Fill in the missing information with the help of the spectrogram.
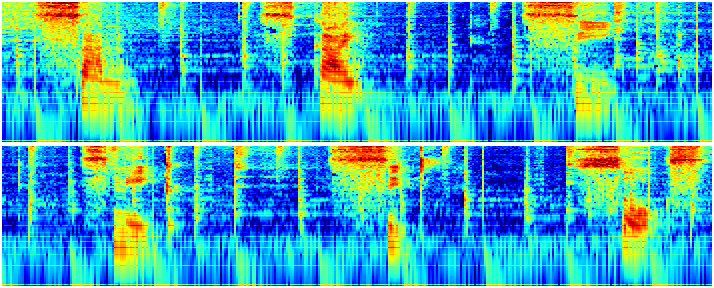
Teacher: Sound is voiceless and there is no vibration in your throat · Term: S sound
